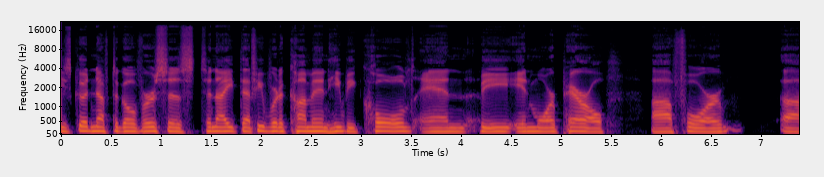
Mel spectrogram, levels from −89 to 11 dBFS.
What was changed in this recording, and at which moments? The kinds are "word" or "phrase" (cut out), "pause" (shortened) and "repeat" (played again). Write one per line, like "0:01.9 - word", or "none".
0:01.9 - phrase
0:02.8 - word
0:04.2 - word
